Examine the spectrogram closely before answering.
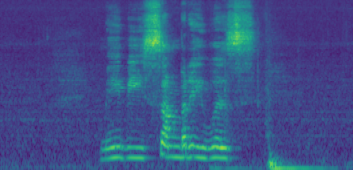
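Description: A middle-aged woman speaks briefly, close to a microphone.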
